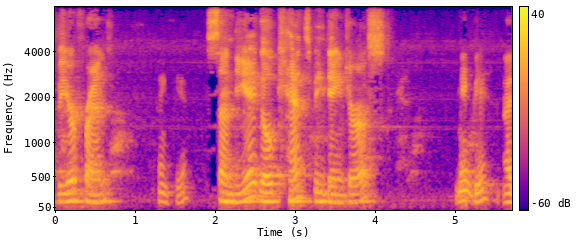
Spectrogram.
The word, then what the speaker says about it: San Diego: be dangerous then dangerous the the right pronunciation is exactly as you said it san diego because it's a spanish name it's a spanish saint actually um but the way you would hear it from an anglo-person would be san diego diego it's fun diego is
